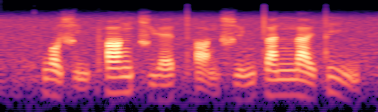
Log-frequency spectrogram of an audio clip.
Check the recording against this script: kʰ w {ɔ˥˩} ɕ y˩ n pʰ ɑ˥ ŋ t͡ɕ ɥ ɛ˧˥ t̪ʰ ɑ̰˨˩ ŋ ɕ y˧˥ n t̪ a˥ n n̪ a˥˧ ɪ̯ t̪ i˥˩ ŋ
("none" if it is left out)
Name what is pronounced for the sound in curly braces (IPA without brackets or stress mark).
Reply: ɔ˥˩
